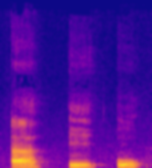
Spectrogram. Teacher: ketika kita mengucapkan huruf hamzah a i u e maka pasti disini akan ada getaran pita suara kita bergetar a-kembar Dian Hamzah memiliki sifat tercekik atau tipis dimana ketika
